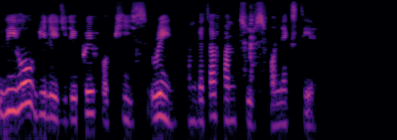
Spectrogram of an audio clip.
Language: Nigerian Pidgin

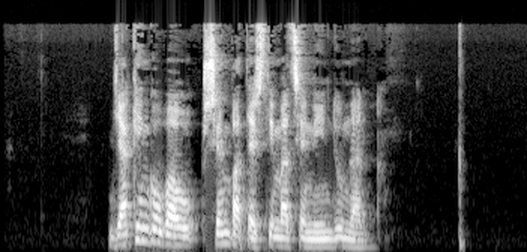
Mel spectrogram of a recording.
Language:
Basque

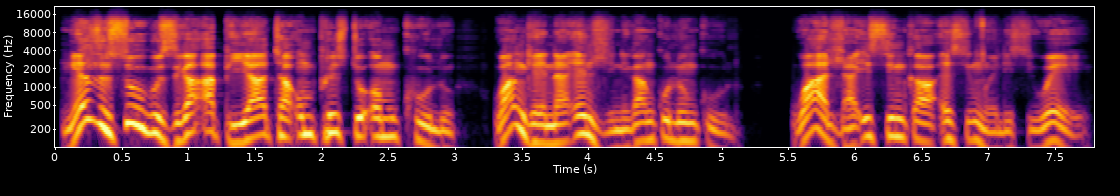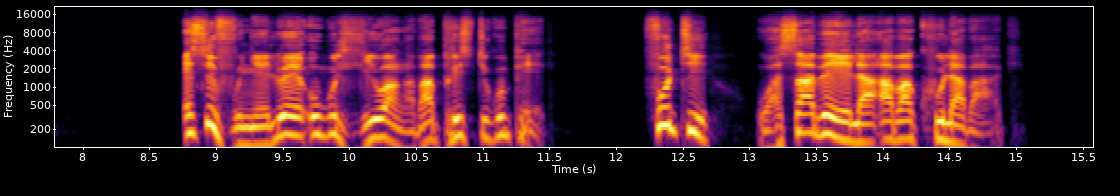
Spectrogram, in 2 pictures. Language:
North Ndebele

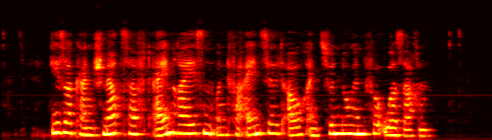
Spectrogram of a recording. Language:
German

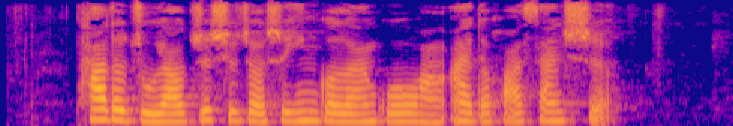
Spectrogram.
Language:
Chinese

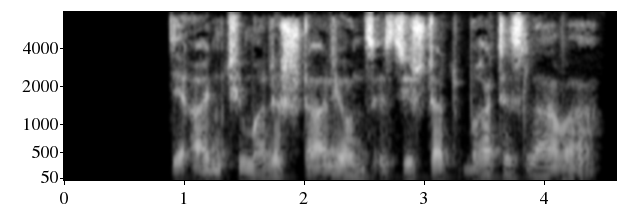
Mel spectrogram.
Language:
German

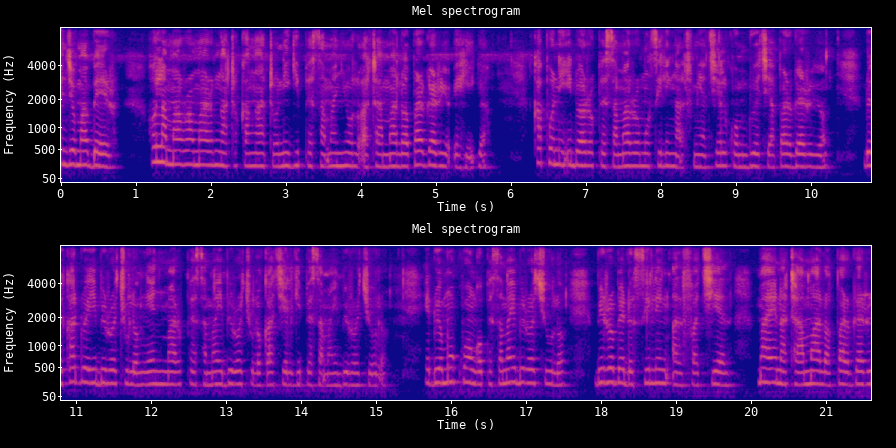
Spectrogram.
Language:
Luo (Kenya and Tanzania)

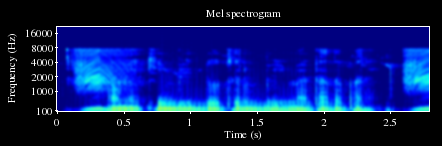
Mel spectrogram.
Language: Bangla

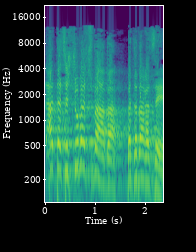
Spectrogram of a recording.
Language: Hebrew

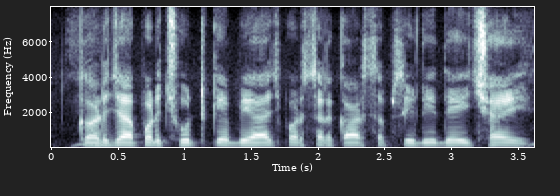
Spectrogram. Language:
Magahi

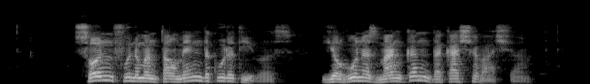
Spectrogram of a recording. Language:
Catalan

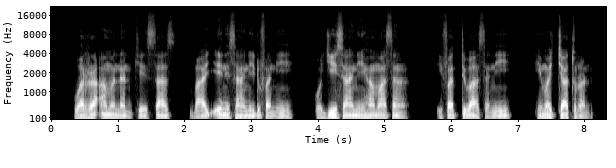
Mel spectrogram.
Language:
Oromo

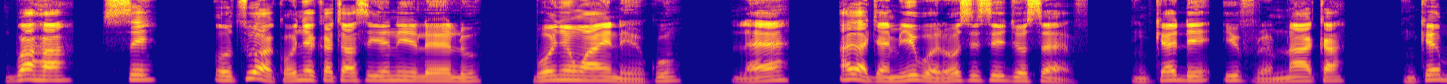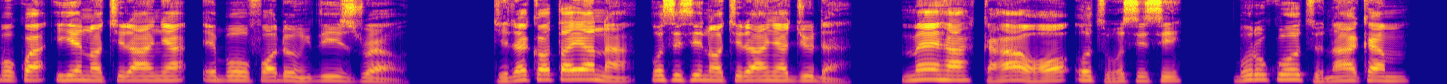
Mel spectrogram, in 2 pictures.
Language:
Igbo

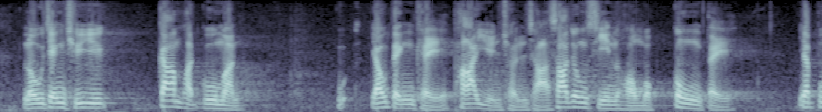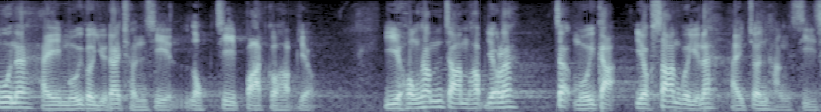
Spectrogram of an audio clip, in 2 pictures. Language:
Cantonese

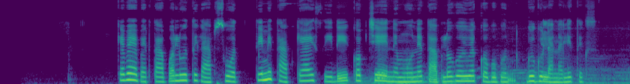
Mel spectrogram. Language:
Kalenjin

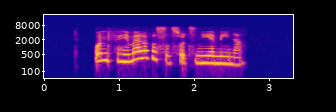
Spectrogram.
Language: Kabyle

